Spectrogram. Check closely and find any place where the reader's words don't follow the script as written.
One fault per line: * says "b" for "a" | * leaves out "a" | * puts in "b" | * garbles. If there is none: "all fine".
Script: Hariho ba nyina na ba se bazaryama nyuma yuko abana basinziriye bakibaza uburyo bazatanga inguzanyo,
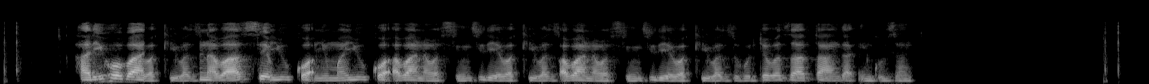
* says "bakibaza" for "nyina"
* says "yuko" for "bazaryama"
* puts in "abana basinziriye bakibaza"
